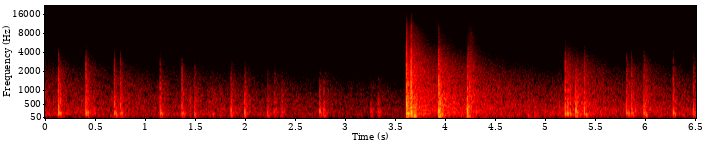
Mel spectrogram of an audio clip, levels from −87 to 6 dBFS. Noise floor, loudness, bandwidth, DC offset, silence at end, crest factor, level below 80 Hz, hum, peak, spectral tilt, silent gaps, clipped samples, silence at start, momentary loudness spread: -61 dBFS; -41 LUFS; 14 kHz; under 0.1%; 0 s; 34 dB; -58 dBFS; none; -8 dBFS; -6.5 dB/octave; none; under 0.1%; 0 s; 22 LU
